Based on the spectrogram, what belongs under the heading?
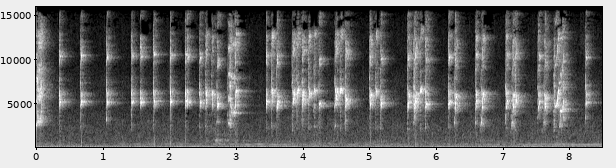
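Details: Ngekek song of a highly excited lovebird calling out to rivals: a long, steady, rhythmic run of sharp, shrill, buzzy chirps, several per second, sometimes clustered into quick doublets.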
